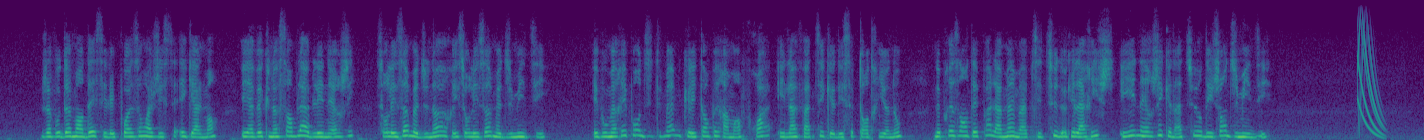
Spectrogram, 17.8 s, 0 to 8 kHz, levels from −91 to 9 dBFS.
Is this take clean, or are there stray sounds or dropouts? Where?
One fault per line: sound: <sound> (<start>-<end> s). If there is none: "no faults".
sound: chirp (17.0-17.4 s)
